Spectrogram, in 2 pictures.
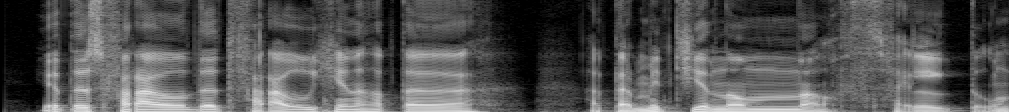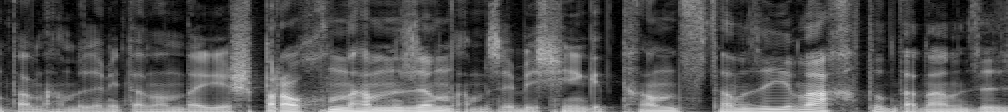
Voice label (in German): schlesisch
